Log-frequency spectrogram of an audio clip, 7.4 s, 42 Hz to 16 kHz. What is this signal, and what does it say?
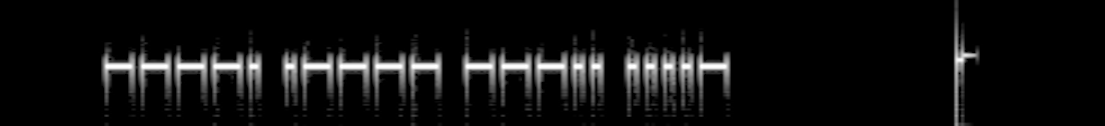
Morse code, heard as a keyed tone, about 21 wpm, 700 Hz. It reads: 9184
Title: Four Letter-Number Combinations - 20wpm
